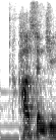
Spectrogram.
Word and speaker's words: Hassonjee: Hassonjee, yeah.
